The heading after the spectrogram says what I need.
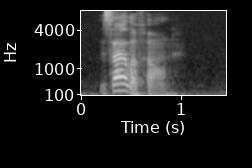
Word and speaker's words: xylophone: And then they dropped the G sound to pronounce it as just Z, xylophone.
